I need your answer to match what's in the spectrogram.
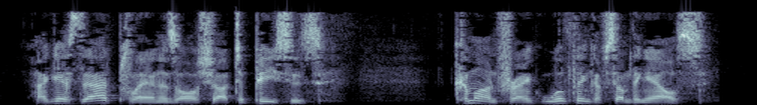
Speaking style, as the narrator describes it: said Joe gloomily

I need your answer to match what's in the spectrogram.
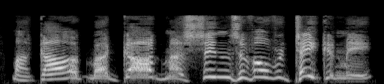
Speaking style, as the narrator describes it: he shrieked

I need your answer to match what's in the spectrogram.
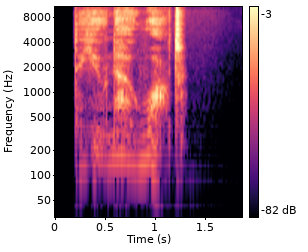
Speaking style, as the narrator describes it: James whispered

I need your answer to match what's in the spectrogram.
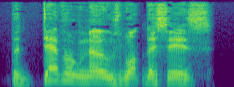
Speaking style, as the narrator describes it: shouted

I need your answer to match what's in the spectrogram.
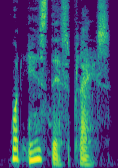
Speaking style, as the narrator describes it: Violet said, in a hushed whisper

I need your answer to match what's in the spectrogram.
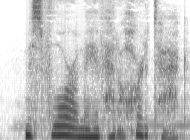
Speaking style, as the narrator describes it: said in a whisper

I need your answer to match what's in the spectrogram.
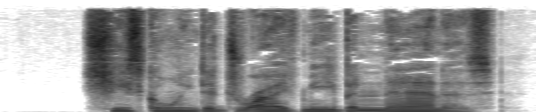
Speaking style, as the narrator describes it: Evan exclaimed

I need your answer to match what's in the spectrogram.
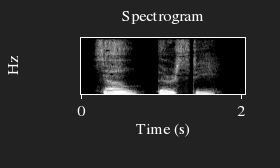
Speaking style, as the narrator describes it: she whispered

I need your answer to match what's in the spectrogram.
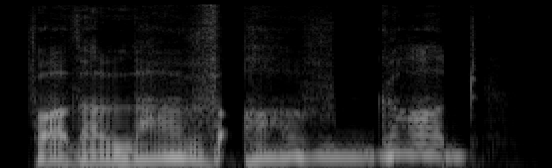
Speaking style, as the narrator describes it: she said in a low voice

